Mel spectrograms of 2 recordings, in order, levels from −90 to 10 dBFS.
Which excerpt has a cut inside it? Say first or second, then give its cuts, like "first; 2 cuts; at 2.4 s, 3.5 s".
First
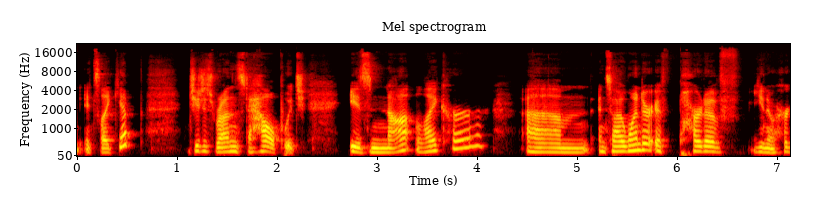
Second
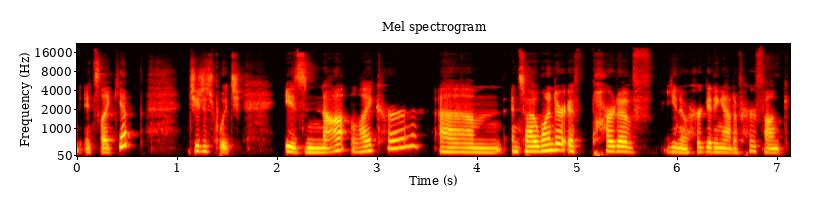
second; 2 cuts; at 1.4 s, 3.5 s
